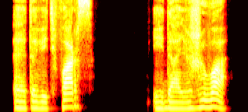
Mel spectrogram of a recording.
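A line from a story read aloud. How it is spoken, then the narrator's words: Growl in the face. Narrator (Russian): прорычал мне в лицо Джибриэль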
